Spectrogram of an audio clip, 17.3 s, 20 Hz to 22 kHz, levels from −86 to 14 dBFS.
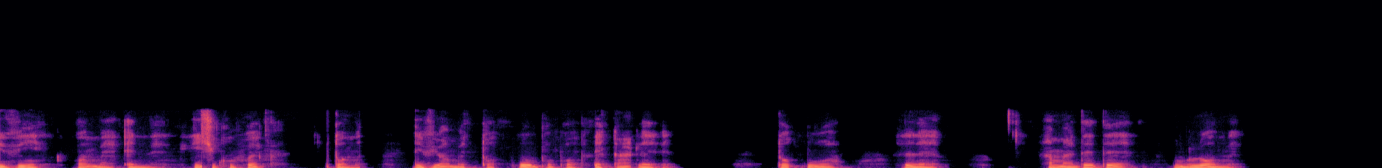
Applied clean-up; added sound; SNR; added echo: neural mask model Resemble Enhance denoiser.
